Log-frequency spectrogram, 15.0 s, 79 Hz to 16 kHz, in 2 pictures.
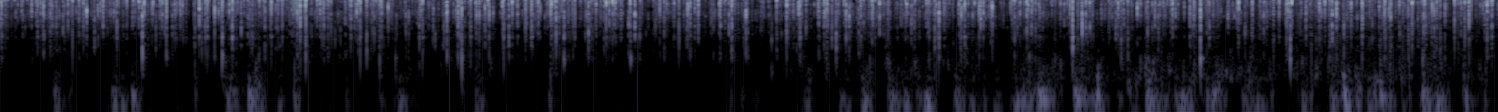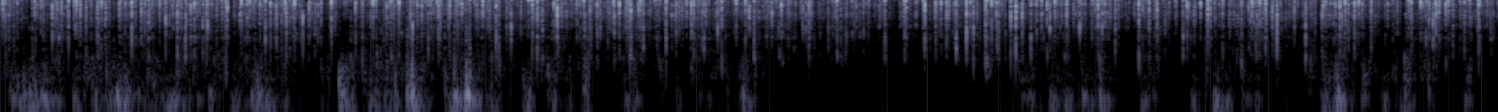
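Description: A paper straw is pushed down into a clear plastic cup full of multicolored water gel beads, crushing them. It makes a dense run of wet, squishy pops and crackles with soft low thumps under a bright, crisp hiss. There are brief quiet gaps around 3–4 seconds and 11–12 seconds.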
